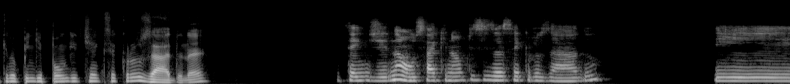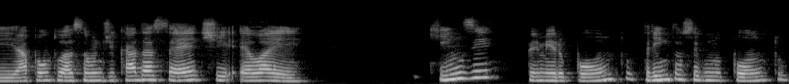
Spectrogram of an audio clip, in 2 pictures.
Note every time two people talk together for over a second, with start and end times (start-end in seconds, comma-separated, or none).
none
